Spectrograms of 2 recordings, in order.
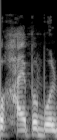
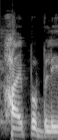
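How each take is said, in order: First: हाइपरबोल ending in "bol", without the ee; alternative pronunciation. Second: हाइपरबोली closing on "lee"; real pronunciation. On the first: Teacher accepting what some people say, हाइपरबोल ending in "bol". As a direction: say हाइपरबोल as hai-per-bol. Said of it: "कुछ लोग इसको हाइपरबोल भी पढ़ते हैं". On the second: Teacher confirming the real reading, हाइपरबोली ending in "lee". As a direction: pronounce हाइपरबोली as hai-per-blee. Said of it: "इसका real pronunciation होता है". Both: Shown as a demonstration.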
